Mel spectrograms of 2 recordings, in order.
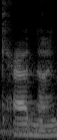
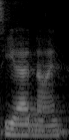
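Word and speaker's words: Cadd9: Some people like to call that CAD 9, but it's actually pronounced C add 9.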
